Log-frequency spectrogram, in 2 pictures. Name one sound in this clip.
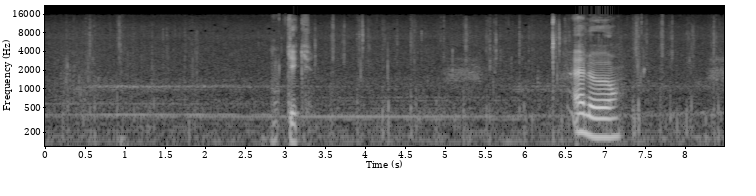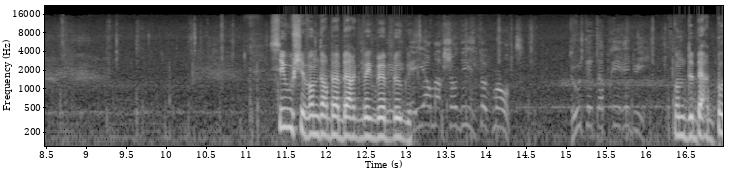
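Footsteps tap on wet cobblestones.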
